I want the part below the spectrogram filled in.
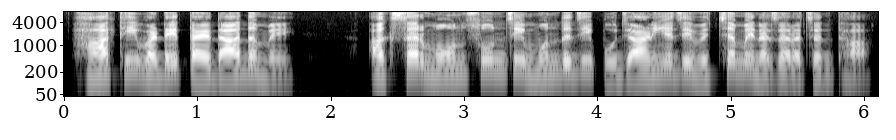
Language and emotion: Sindhi, neutral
